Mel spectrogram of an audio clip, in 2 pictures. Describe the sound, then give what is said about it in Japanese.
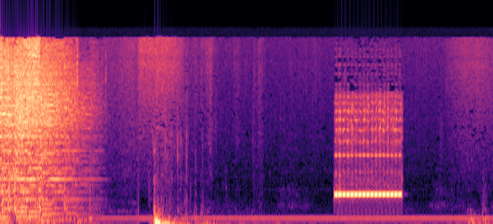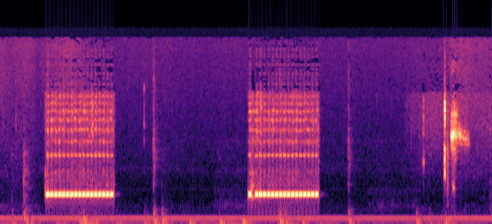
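A telephone ringback tone sounds on an outgoing call made to greet a fellow agricultural podcaster: three evenly spaced one-second rings separated by about two seconds of silence, over a steady low hum, with a brief burst of noise at the start. “なので今回からいろんな農業ポッドキャスターの方に電話でご挨拶しようかと思います”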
